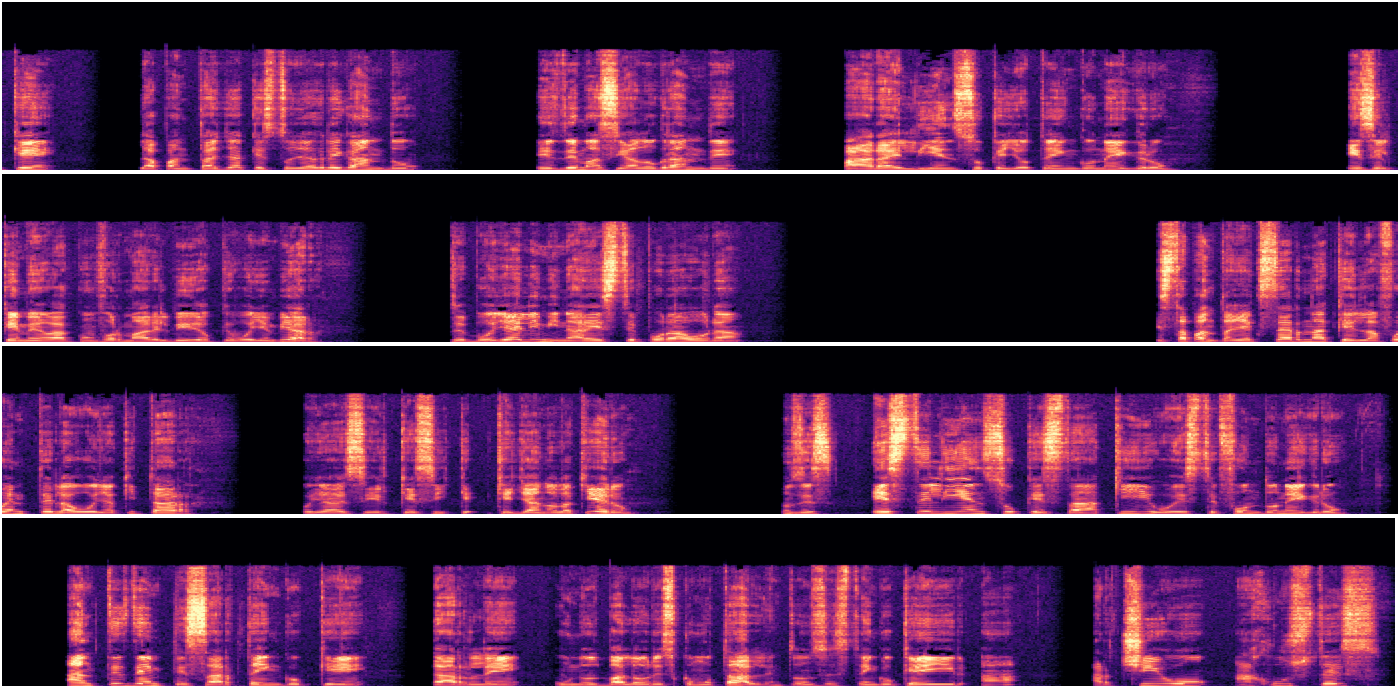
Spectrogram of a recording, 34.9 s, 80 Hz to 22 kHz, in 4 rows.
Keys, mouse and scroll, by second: 17.9 click, 20.7 click, 31.2 click, 34.1 click.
